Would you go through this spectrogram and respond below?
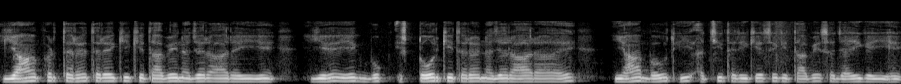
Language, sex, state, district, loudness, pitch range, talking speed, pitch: Hindi, male, Rajasthan, Jaipur, -17 LUFS, 135-155 Hz, 200 wpm, 145 Hz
